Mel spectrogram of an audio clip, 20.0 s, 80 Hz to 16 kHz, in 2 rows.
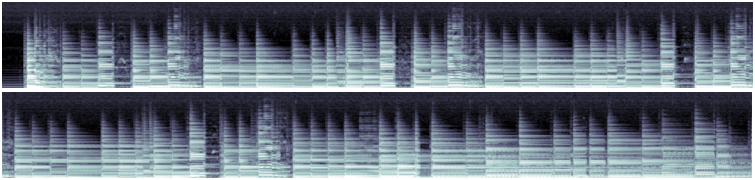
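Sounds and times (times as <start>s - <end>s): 
open string plucked with a pick at the neck: 0.3s - 20.0s.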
